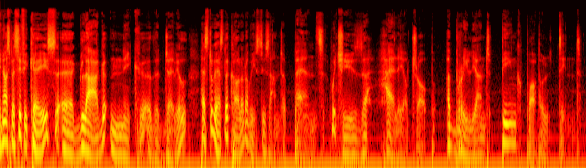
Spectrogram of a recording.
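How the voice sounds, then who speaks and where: Speech in a non-native accent comes at a very slow pace. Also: man. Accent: non-native English, self-noted. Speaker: literary performer and lecturer. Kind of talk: theatrical literary lecture. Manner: histrionic.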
